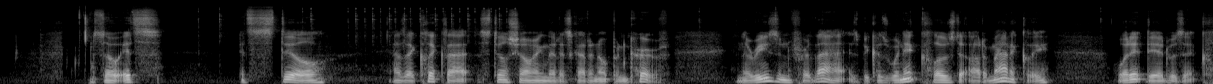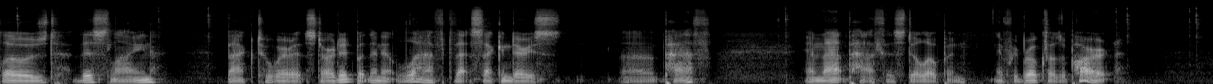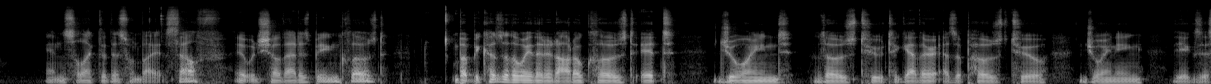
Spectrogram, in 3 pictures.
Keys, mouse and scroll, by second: 0.6 ctrl+z, 2.1 click, 19.9 click, 23.3 click.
